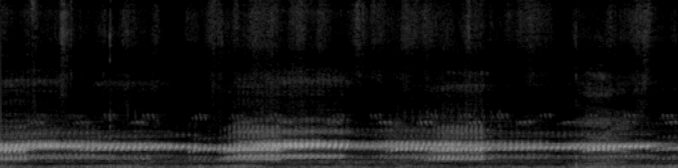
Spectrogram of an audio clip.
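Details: Loud frog chorus from a pond beside a stand of wild growth at twilight, a dense continuous trilling mass of many overlapping callers swelling and fading in waves across the clip.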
